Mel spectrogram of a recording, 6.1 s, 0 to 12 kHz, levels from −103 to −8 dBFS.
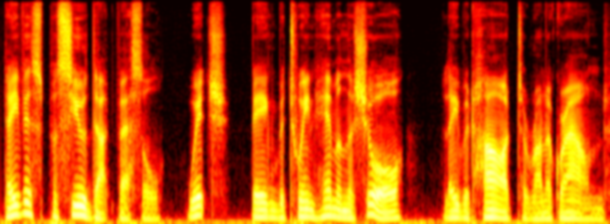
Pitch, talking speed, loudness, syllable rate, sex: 105 Hz, 155 wpm, -19 LUFS, 4.6 syllables/s, male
